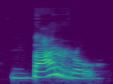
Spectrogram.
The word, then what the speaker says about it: barro: So in Spanish, clay, you say barro. Nice. Barro. Barro. my mouth. Barro. I like the way you roll the R's. Roll your R's.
